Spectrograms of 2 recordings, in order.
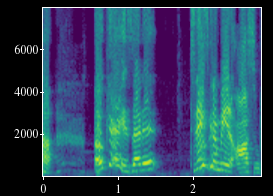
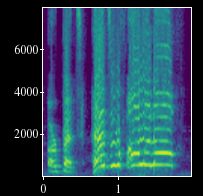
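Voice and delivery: high, goofy movie-quote voice; Jim Carrey impression; 5 dB louder than usual. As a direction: blurt it like Lloyd. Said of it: "It's a line from Dumb and Dumber".

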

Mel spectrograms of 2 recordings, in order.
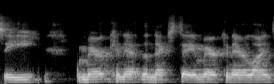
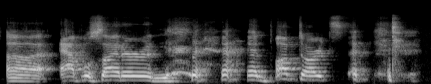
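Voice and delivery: giggling through the list, voice jumping higher; laughing; 6 semitones higher than usual. Real, not acted. Missionary tells interviewer about their treats, laughing. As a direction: laugh out the menu of comfort food.

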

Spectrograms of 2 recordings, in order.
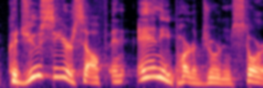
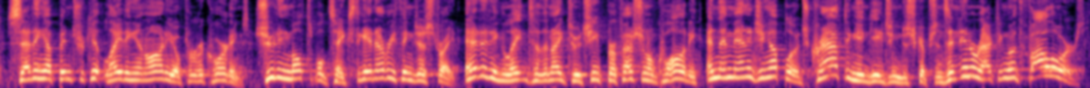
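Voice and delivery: rushed, higher-pitched run through the tasks; breathless whirlwind list; 6 semitones higher, 4 dB louder, faster than usual. Acted. Listing a content creator's whirlwind of daily tasks, rushed and high. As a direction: rattle off the list with rising urgency.

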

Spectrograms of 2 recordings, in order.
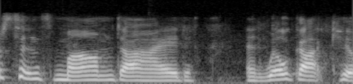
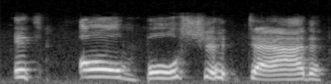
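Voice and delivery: angry outburst; 3 semitones higher, 6 dB louder, slower than usual. Acted. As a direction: let the anger break out. Daughter angry at father.

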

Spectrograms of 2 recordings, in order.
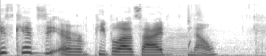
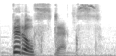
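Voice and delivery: mock fussy exclamation; 5 dB louder, slower than usual. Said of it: "I love that word".

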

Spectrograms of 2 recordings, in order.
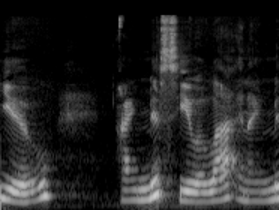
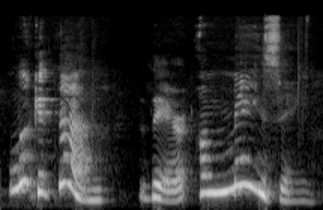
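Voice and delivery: higher, slowed wonder; excited admiration; 8 semitones higher, 8 dB louder, slower than usual. Acted. Slug Norman admiring the snails, excited. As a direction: gush over them.

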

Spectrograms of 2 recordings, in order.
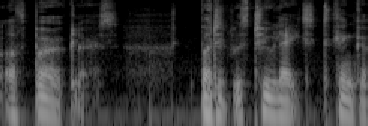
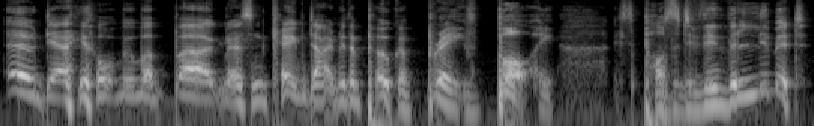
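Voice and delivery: loud, high-pitched gleeful shrieking; screaming hilarity; 10 semitones higher, 11 dB louder than usual. A narrator's reading. Girl teases poker-wielding host, screaming with hilarity. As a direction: shriek with delight at his bravery. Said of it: "screamed Hermy".

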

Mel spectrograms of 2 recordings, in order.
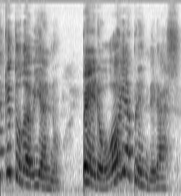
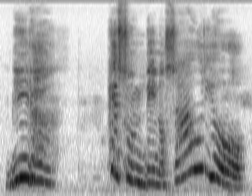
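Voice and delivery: higher, drawn-out mock astonishment; playful amazement; 4 semitones higher, slower than usual. Teacher revealing a dinosaur picture, playfully amazed. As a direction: marvel at it for a small child.

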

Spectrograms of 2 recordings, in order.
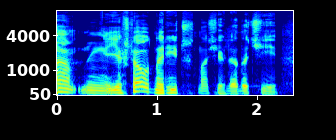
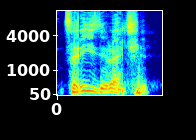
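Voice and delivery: emphatic; 5 semitones higher, 7 dB louder than usual. Real, not acted. Insisting point to congregation.

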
